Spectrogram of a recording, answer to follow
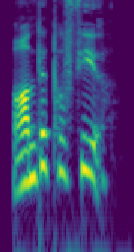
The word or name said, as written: ROMBEPORFYR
